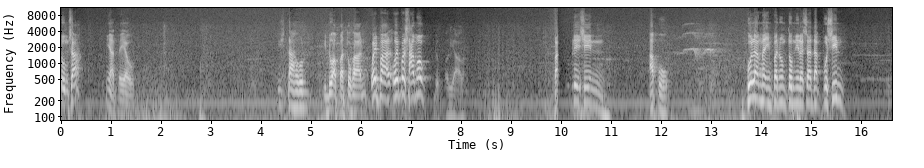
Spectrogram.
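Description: A middle-aged man speaks with animation, in bursts with pauses.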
